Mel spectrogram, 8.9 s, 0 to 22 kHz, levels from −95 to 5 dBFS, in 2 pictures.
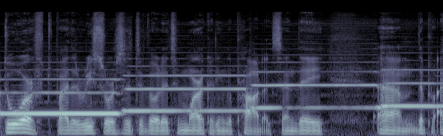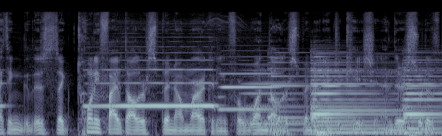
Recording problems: background music; very loud; throughout; 3 dB above the speech

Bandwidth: 15 kHz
